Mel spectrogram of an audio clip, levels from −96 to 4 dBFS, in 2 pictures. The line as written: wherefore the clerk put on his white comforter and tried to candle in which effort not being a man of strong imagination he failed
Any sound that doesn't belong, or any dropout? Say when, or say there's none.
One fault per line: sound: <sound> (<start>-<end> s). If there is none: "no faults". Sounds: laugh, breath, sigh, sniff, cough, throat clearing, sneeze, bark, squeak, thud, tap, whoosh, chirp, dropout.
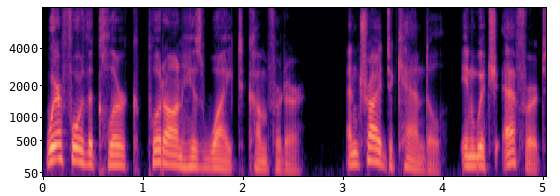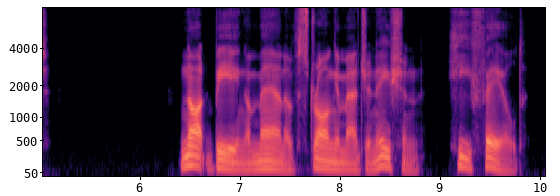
no faults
